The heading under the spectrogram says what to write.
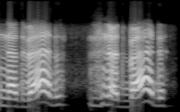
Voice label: compliment, gendarmerie fem epic; vo; agents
